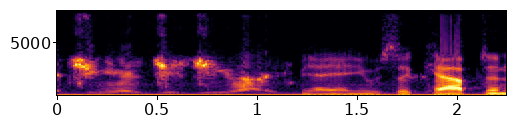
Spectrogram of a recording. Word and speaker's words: Gaggi: Am I pronouncing it right? Is it Gaji? Yeah, Gaggi.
